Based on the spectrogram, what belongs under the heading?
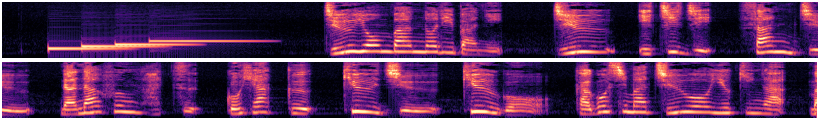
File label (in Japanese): のりば予告放送, 新幹線ホーム; 14番のりば予告放送（団体599号 鹿児島中央行き）※全車指定席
